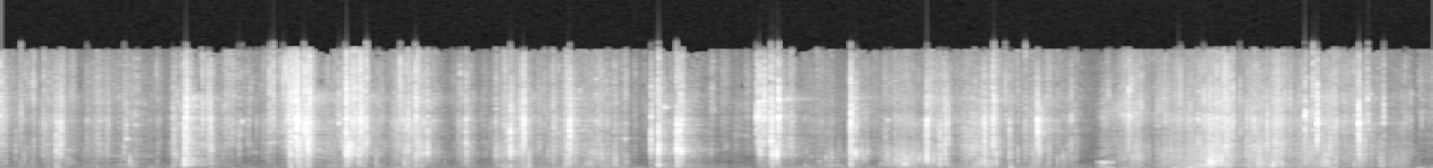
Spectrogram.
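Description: Two hands with short red-painted nails squeeze and crush broken white gym chalk (magnesium carbonate) chunks and powder in the palms over a heap on a black surface, with intact chalk blocks sitting untouched nearby. Repeated dry, crumbly crunches and crinkling crackles come in uneven bursts, bright and gritty with almost no low end. Each squeeze leaves the pieces more powdered.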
